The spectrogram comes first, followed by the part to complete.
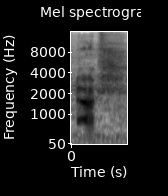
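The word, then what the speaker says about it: Æ: just x and then the a e is pronounced like ash then a12 a12 is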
